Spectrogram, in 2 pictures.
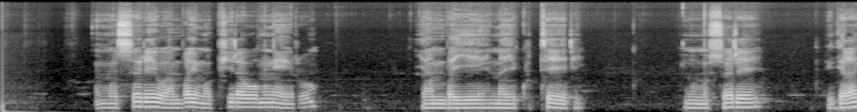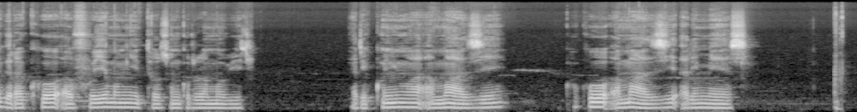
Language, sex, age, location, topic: Kinyarwanda, female, 25-35, Huye, health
